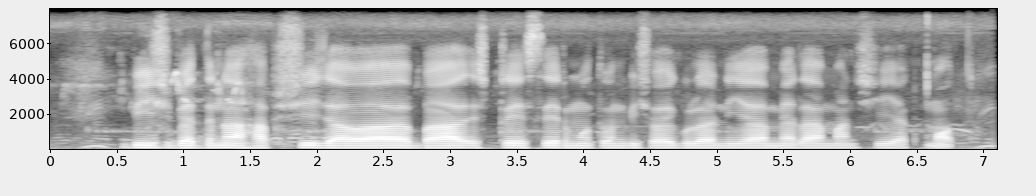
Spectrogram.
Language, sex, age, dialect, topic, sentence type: Bengali, male, 18-24, Rajbangshi, agriculture, statement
